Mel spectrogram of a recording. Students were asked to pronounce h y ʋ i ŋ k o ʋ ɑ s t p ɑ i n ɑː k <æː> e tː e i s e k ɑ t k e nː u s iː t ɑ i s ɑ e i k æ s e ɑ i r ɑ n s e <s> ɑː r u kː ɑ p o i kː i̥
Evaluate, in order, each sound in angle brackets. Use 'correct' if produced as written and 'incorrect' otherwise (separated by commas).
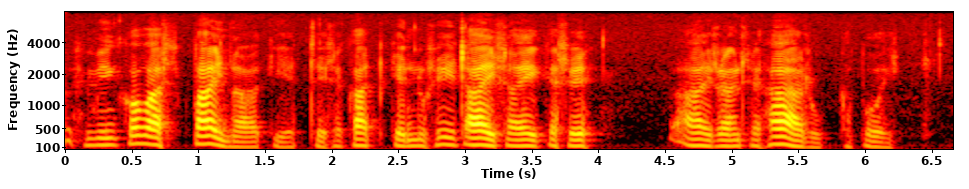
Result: incorrect, incorrect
